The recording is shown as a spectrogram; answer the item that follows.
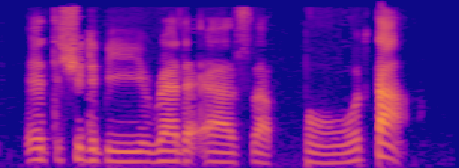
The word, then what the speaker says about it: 不大: Now you notice it's changed to the second tone because the next one is 大. 大 is the fourth tone, so it's not read as 不大.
